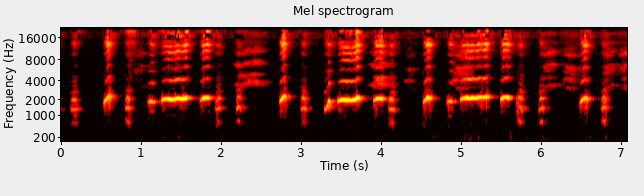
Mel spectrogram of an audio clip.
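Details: Captive cockatiel performing a whistled song: bright, clear notes in short bursts and a few longer sustained tones, delivered in an uneven, chattering rhythm in a quiet room.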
